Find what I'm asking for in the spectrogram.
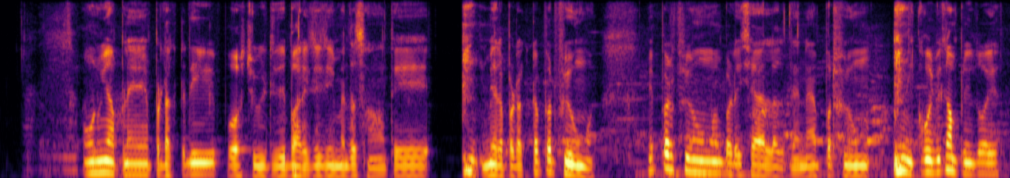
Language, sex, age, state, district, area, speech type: Dogri, male, 18-30, Jammu and Kashmir, Jammu, rural, spontaneous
